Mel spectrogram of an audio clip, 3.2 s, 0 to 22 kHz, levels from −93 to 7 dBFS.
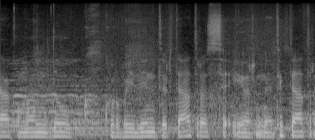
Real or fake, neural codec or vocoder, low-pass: real; none; 19.8 kHz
